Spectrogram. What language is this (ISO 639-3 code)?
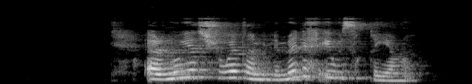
kab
